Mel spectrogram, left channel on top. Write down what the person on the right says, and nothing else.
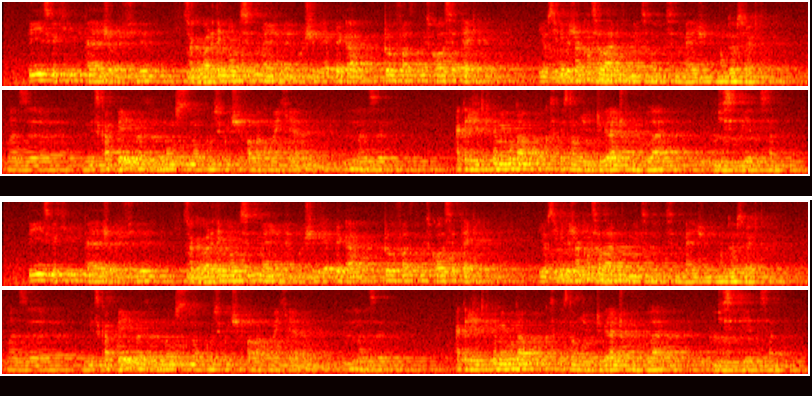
geografia.
biologia.
Ah,
hum,
ah.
